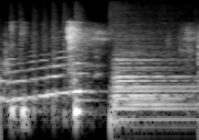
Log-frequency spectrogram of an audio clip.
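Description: A dog named Rio barks, asking for a door to be opened. The bark has a tonal, whining edge: a few short, pitched yelps followed by one longer, sustained cry that holds steady for about a second. It is fairly loud, with no talking.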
